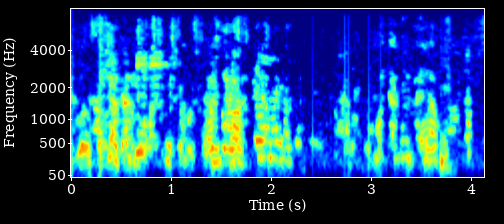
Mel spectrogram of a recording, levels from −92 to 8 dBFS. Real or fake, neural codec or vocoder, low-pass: real; none; 7.2 kHz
